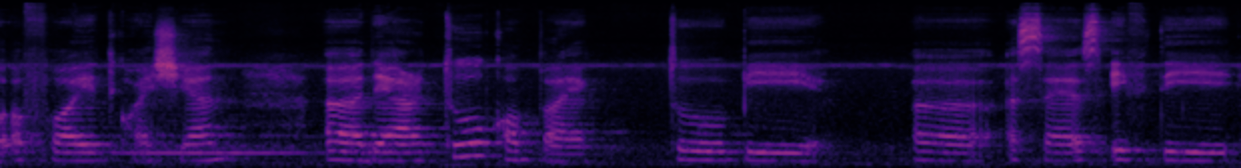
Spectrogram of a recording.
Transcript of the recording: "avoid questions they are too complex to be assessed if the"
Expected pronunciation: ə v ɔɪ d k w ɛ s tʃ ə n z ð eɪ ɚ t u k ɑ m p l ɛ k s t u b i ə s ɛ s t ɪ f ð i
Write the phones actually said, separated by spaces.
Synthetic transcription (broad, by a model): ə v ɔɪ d k w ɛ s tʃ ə n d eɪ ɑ t u k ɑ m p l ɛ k t u b i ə s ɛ s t ɪ f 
